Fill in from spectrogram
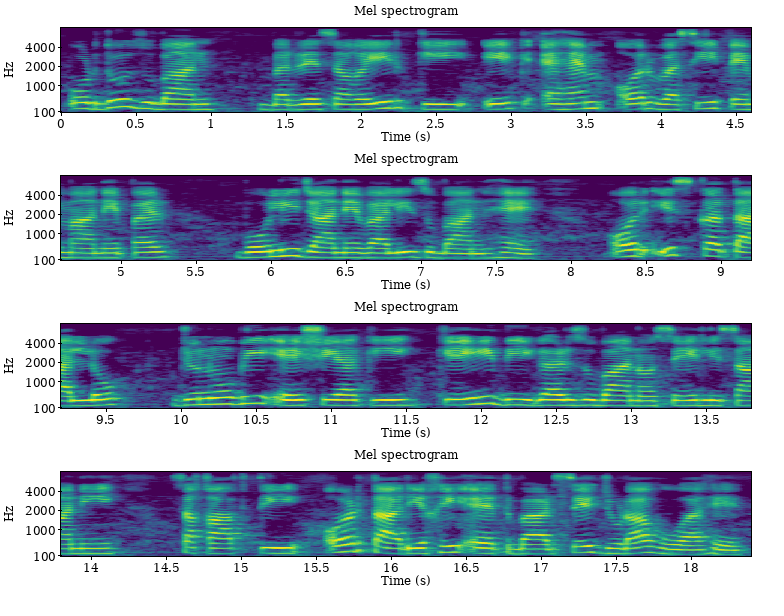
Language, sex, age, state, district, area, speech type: Urdu, female, 30-45, Uttar Pradesh, Ghaziabad, urban, spontaneous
